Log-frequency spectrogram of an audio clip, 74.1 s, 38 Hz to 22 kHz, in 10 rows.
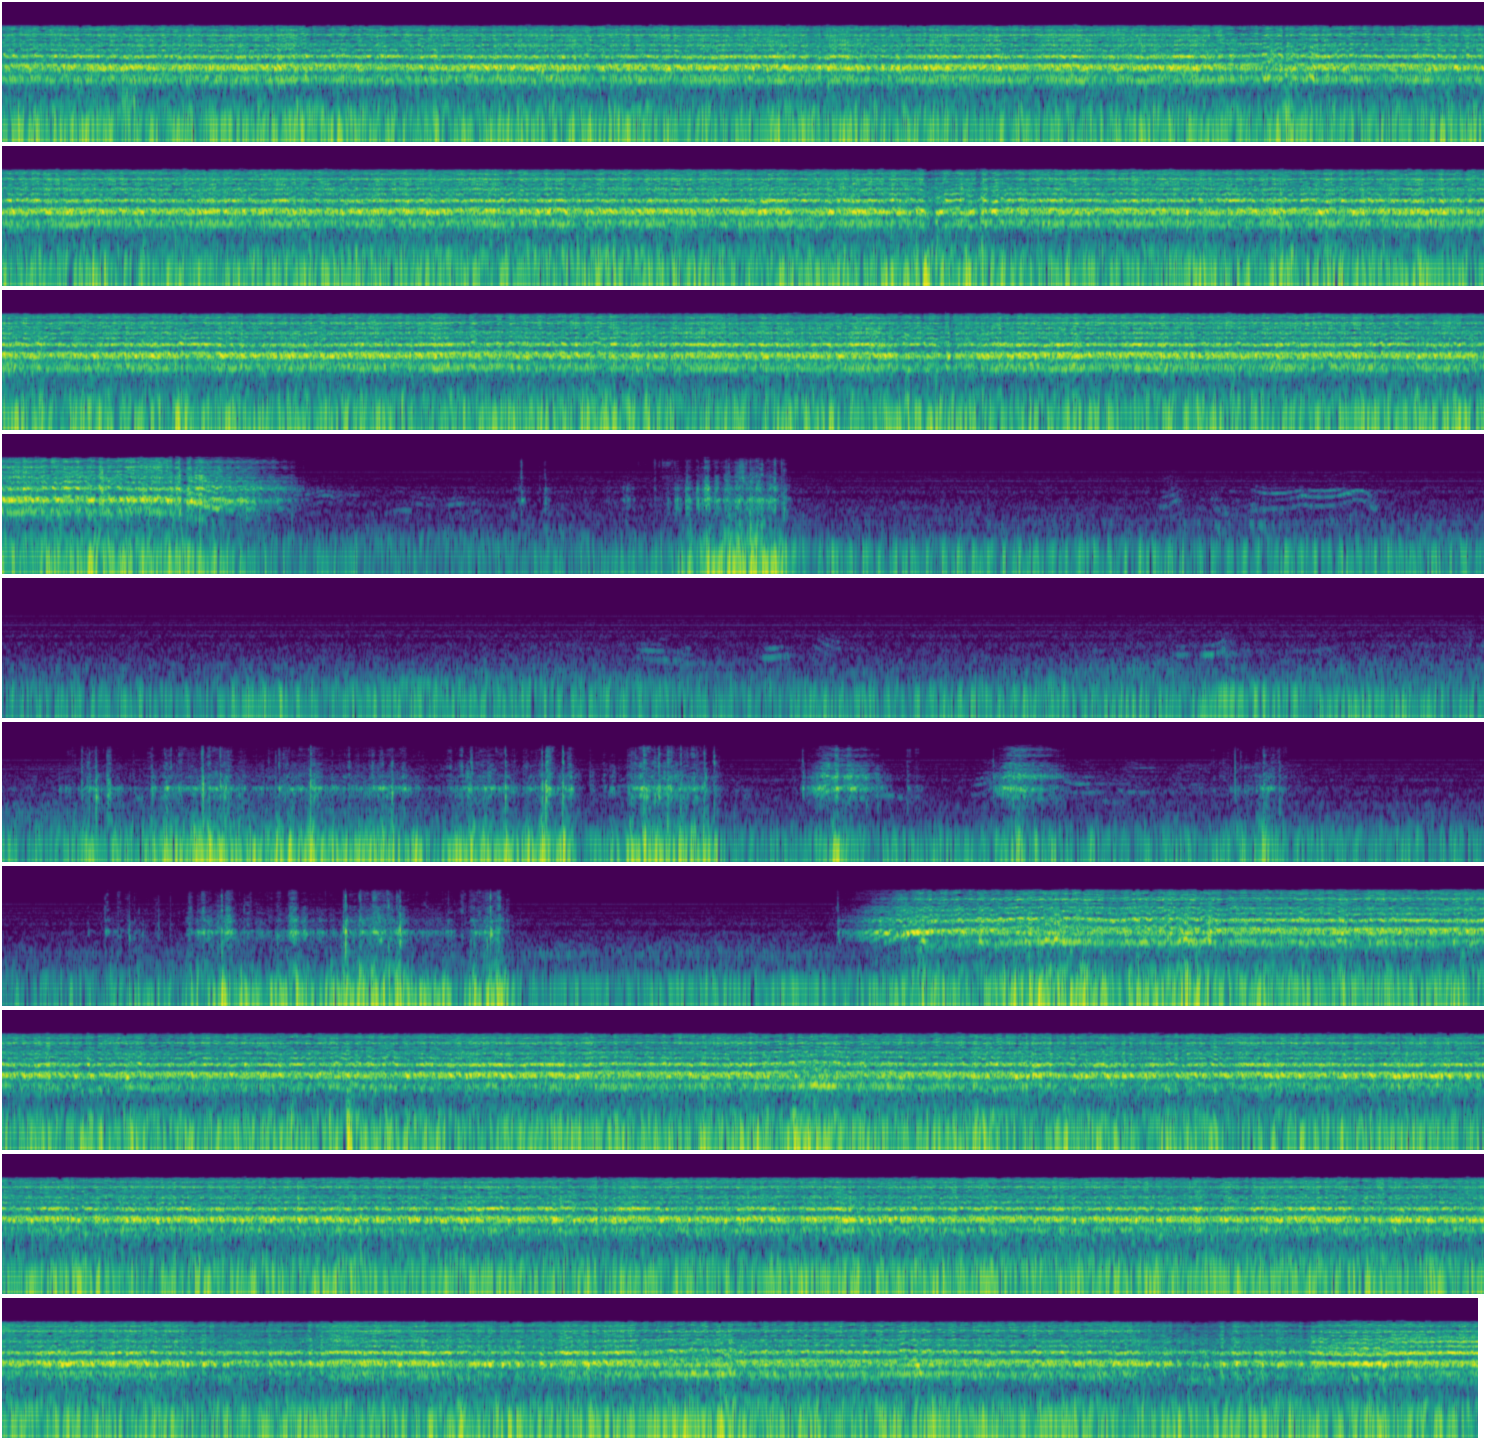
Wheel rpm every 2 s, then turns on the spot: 160, 160, 160, 160, 160, 160, 160, 160, 160, 160, 160, 100, 0, 0, 0, 0, 0, 0, 0, 20, 20, 0, 10, 10, 70, 160, 160, 160, 160, 160, 160, 160, 160, 160, 160, 160, 160.
38-40 44-46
